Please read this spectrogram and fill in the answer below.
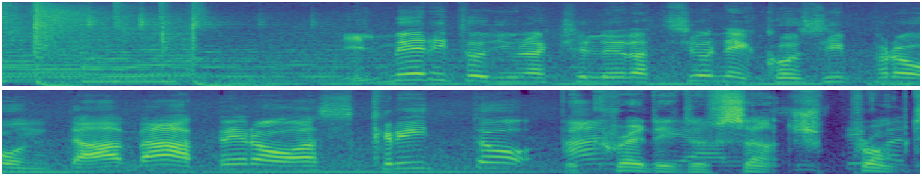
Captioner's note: speaking foreign language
